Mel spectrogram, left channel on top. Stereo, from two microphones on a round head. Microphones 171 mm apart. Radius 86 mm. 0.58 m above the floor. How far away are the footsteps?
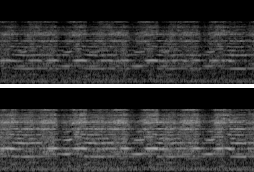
I don't hear footsteps.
